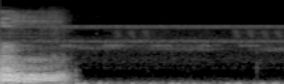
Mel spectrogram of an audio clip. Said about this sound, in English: There's Rusty the dog coming to sniff at him. He's going, wake up, kid, wake up.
